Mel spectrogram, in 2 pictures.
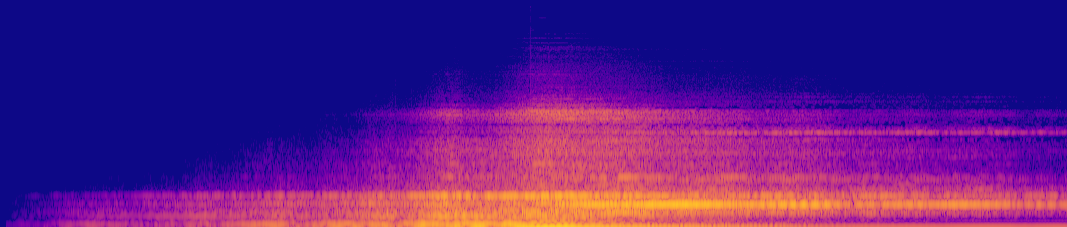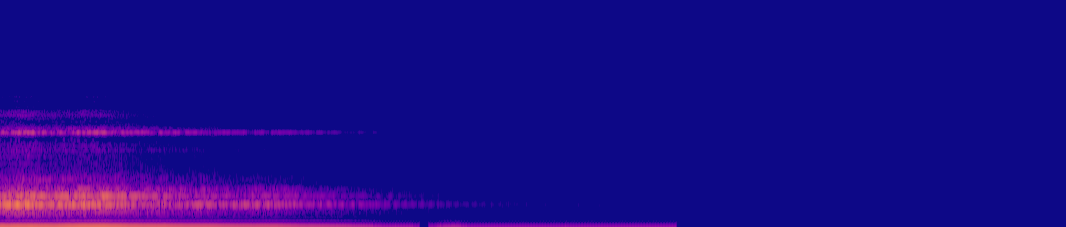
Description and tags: A very interesting sounding drone with some pleasant harmonic development.
ethereal, pad, synthetic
